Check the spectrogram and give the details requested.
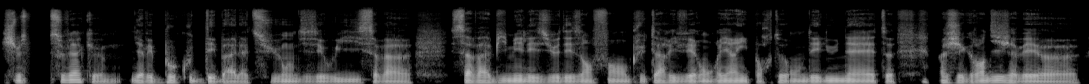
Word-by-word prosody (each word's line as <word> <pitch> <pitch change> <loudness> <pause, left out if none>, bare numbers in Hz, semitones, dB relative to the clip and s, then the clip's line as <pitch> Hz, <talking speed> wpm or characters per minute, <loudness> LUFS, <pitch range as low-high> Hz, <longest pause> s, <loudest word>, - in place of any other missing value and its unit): Je - - +2
me - - +2 0.3
souviens 105 +1 +3
que, 80 - -4
hem, 70 +2 -6
il 85 - -2
y - - +5
avait 80 -1 +1
beaucoup 80 +2 -2
de 70 - -8
débats 70 0 0
là-dessus. 70 +1 -2
On 70 -1 0
disait: 70 +1 -3
«Oui, 75 +1 -3
ça 75 +1 +1
va 75 -1 -1 0.4
ça 85 - +3
va 85 +1 +1
abîmer 80 +1 +2
les 75 -1 +1
yeux 75 0 +1
des 75 0 0
enfants. 80 -1 -1
Plus - - -5
tard, 80 -1 +1
ils 80 - 0
verront 80 -1 +1
rien, 80 +1 +2
ils 80 -2 0
porteront 80 -2 -3
des 80 +1 +1
lunettes, 80 -1 +2
heu». - - 0 0.4
Moi, 90 - 0
j'ai 85 0 +3
grandi, 85 +3 +2
j'avais, 75 -3 +2
heu, 70 0 -1
80 Hz, 215 wpm, -25 LUFS, 75-80 Hz, 0.4 s, y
